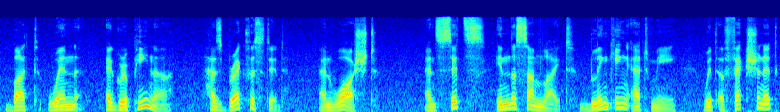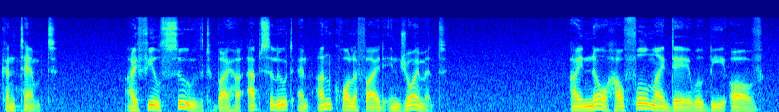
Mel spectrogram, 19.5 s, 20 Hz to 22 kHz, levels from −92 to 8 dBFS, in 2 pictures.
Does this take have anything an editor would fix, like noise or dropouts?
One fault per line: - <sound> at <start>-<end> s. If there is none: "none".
none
